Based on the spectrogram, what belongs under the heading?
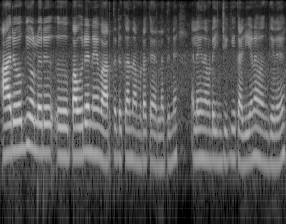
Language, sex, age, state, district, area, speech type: Malayalam, female, 30-45, Kerala, Kollam, rural, spontaneous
